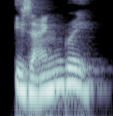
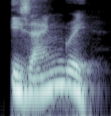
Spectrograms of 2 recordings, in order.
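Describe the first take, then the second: Both takes have the same delivery.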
